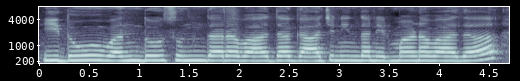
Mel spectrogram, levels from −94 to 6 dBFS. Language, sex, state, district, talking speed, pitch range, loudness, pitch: Kannada, female, Karnataka, Bangalore, 65 wpm, 225-240 Hz, -12 LUFS, 235 Hz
